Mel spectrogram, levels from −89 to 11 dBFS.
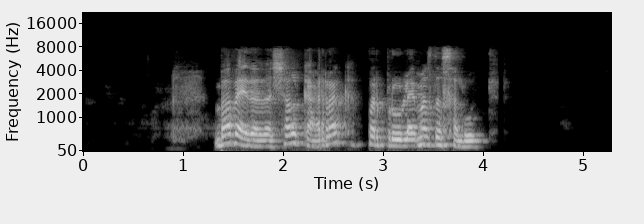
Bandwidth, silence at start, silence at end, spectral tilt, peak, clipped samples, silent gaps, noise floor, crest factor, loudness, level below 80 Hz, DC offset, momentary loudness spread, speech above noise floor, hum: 8.2 kHz; 0.9 s; 1.15 s; -4.5 dB/octave; -2 dBFS; under 0.1%; none; -89 dBFS; 16 dB; -16 LUFS; -58 dBFS; under 0.1%; 8 LU; 73 dB; none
